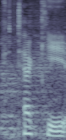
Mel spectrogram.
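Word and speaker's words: teke: Mehmed med toured a historic techi and saw the rooms for prayer, study, dining, and sleeping. Techi, the pronunciation does differentiate between those two consonants.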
